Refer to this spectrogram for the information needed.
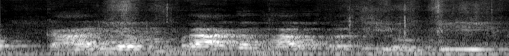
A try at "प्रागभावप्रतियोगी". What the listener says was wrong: हाँ प्राग भाव प्रतियोगी। अरे आगे गुरु अक्षर संयोगी गुरु होता है ना, तो गुरु वर्ण जब बोलना होता है तो थोड़ा गुरु की तरह बोलो। आगे संयोग पर में है ना, प्रतियोगी पर का संयोग है तो ऐसे ही बोलोगे कार्य प्राग भाव प्रतियोगी, ऐसे नहीं अशुद्ध उच्चारण है।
